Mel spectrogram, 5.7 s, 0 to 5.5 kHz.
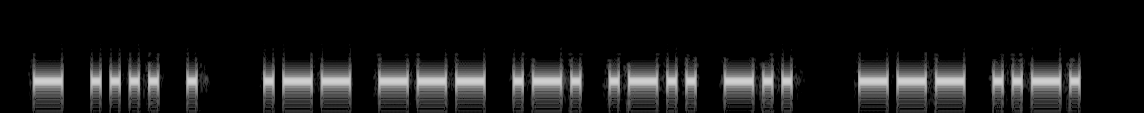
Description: Morse code, heard as a keyed tone, about 25 wpm, 600 Hz. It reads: THE WORLD OF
